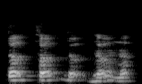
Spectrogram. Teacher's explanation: ये दांतों का स्पर्श करते हैं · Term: त वर्ग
